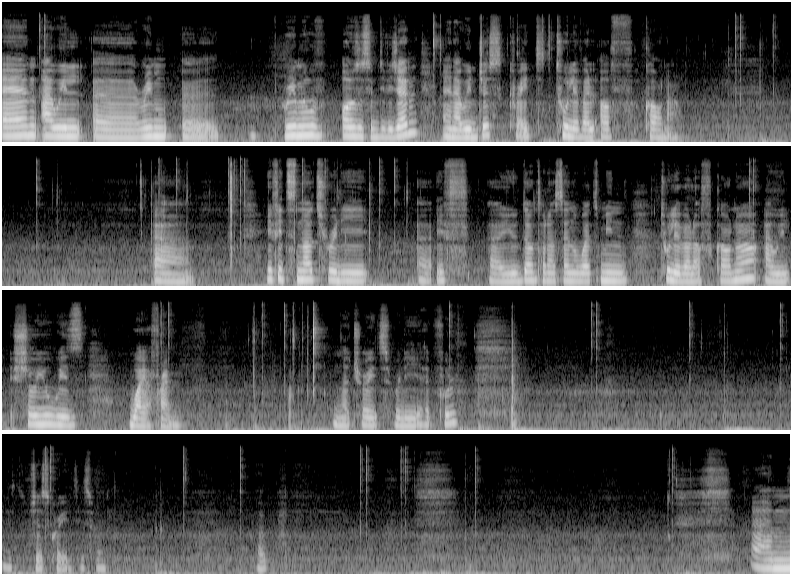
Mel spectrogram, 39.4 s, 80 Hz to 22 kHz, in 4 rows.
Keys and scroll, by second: 5.4 2, 6.8 Return, 9.5 space, 11.8 space, 15.1 space, 22.9 space.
